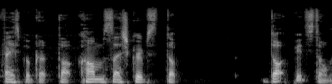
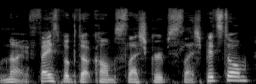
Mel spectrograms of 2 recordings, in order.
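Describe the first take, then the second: First: Said in the usual way. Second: "slash groups slash Bitstorm" said slowly and clearly; careful correction. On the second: Real, not acted. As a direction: spell out "slash Bitstorm" deliberately, word by word.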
